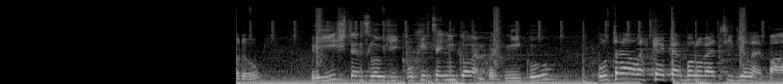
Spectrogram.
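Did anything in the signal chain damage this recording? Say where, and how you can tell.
Yes. The audio opens in an audio dropout to silence that is already under way and lasts until 2.37 s: silence with no room tone, then sound arrives abruptly mid-flow. Unlike a noise gate or quiet passage, nothing breathes underneath; the likely cause is a lost input link or device while recording continued.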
